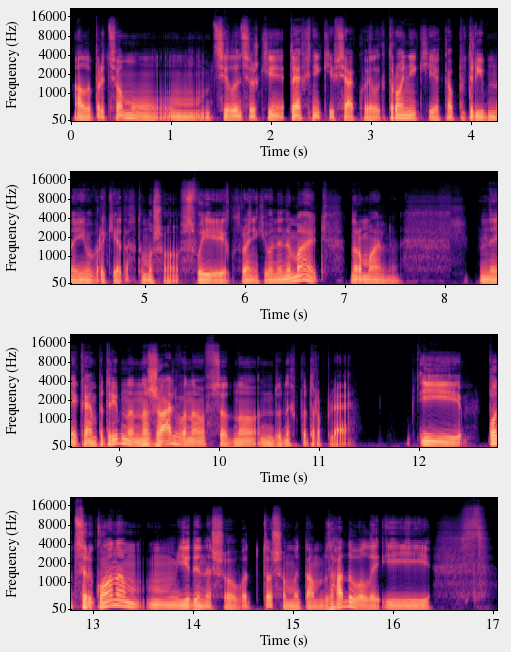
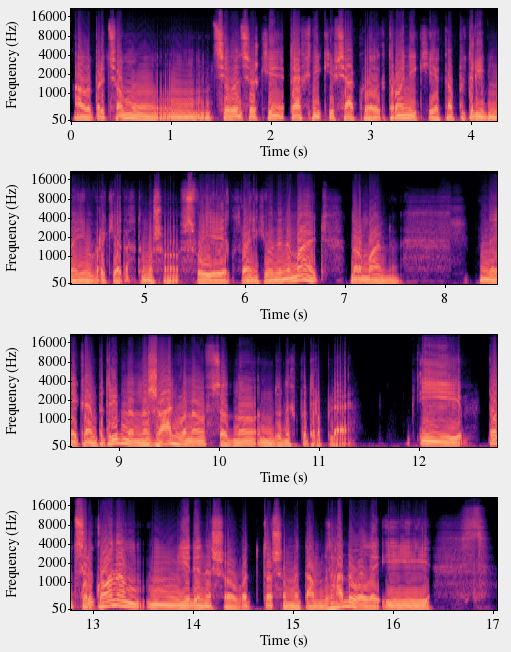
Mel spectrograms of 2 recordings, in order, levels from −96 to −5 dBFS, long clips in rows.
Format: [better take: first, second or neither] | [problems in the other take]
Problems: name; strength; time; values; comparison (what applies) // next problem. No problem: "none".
first | distortion; heavy; 21% of the sound clipped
